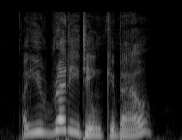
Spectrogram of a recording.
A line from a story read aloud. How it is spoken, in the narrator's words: He called out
